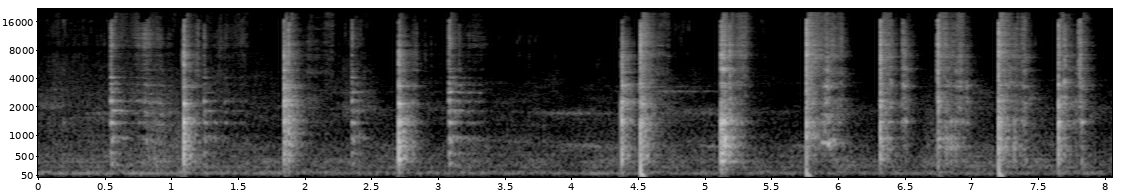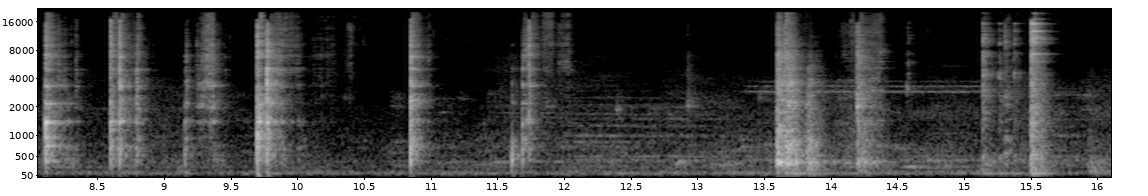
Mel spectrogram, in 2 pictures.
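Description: Cauliflower keema being served from a pan onto a plate: a steady series of sharp metal spoon scrapes and clinks against the pan and plate, repeated in quick irregular strokes, close and clear with no talk.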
